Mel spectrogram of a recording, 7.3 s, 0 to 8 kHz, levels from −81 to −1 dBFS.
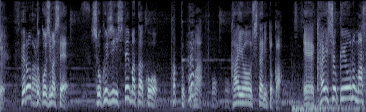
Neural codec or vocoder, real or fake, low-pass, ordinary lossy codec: none; real; none; none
